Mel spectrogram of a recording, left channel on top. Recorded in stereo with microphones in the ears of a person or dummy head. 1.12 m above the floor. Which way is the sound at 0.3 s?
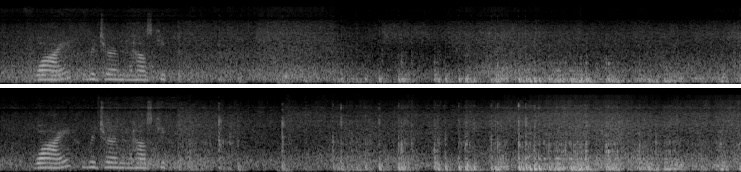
5° right (ahead or behind).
